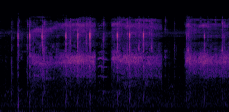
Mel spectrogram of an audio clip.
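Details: Little black cormorant chick at the nest, crying loudly as another bird approaches: harsh, hissing, broadband cries in long bursts of about one to one and a half seconds, separated by short pauses.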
